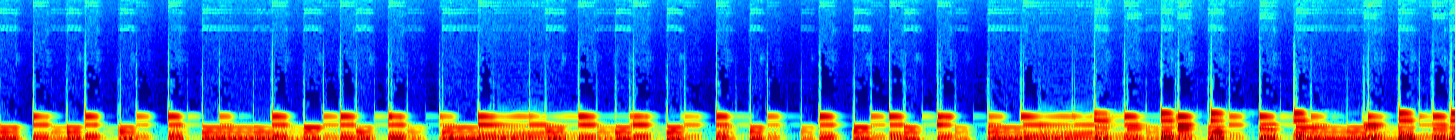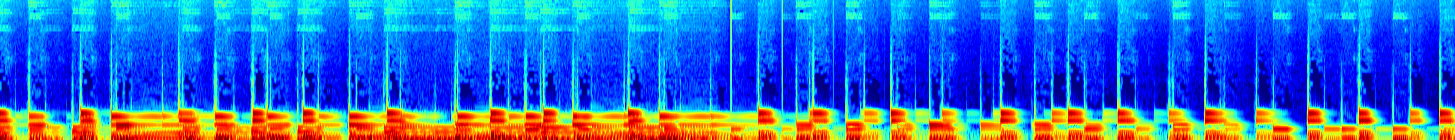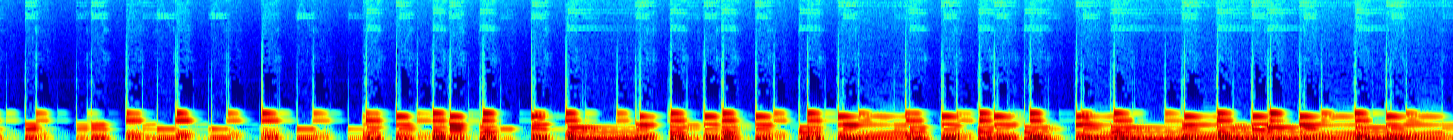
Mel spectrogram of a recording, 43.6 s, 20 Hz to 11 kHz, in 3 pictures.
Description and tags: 16 Bar Interlock with Delay + Reverb at 88 Bpm
(use PO-12 018)
215, 88bpm, cheap, delay, distortion, drum, drum-loop, drums, engineering, interlock, loop, machine, meniki, Monday, mxr, operator, organ, percussion-loop, po-12, pocket, PSR, reverb, rhythm, teenage, Yamaha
